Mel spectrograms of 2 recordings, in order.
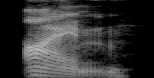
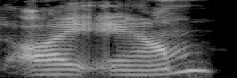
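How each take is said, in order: First: It is said as one contracted syllable. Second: It is said as two full words. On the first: "contract to I'm" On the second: "I am will contract to"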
